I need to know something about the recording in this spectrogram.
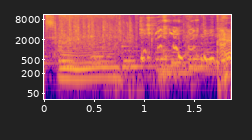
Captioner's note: blows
